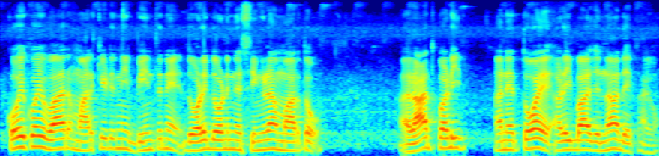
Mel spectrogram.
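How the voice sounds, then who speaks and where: Man reading a story aloud, fairly high voice. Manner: measured reading with occasional restarts. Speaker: narrator reading a short story.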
